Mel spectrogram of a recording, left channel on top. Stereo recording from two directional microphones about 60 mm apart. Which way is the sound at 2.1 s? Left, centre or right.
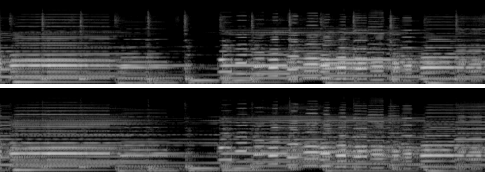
Right.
